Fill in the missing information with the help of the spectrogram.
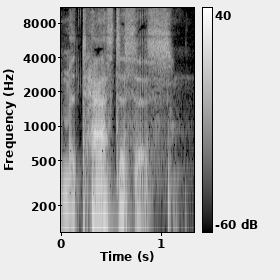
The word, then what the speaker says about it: metastasis: This growth actually destroys surrounding tissue and can spread to other parts of the body through a process called metastasis.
